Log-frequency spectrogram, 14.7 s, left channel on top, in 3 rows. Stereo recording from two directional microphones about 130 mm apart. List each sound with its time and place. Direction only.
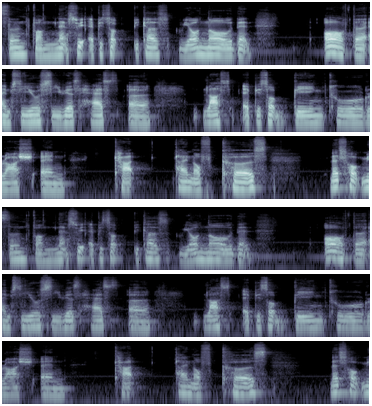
0.0 s speech: 35° left (ahead or behind)
4.3 s speech: 25° left (ahead or behind)
13.4 s a sound: 30° left (ahead or behind)
14.2 s speech: 25° left (ahead or behind)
